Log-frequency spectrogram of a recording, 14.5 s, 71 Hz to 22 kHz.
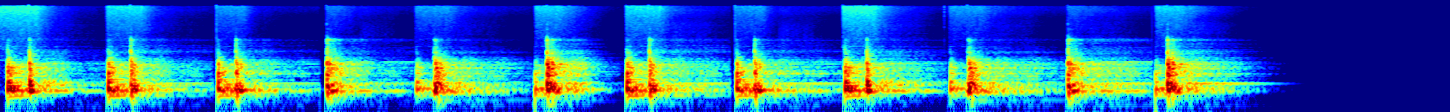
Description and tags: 0129 Walking on Metal 1
By request of M-RED, a Foley recording of someone walking on metal stairs or just any metal surface. It's really a metal meshed crate. It provided some good reverb, but I added just a TINY amount after recording it. Instead of just hitting it, I took a shoe and dropped it lightly on the crate. The samples turned out pretty good. I'm happy with them. It makes me want to do more Foley recordings! They're fun. Oops, I didn't notice the noise in there, well, put it through a low-pass filter or some eq-ing and it should be fine.
lofi, knocking, mesh-crate, thunk, city, request, steps, walking, footsteps, foley, shoe, metal, step, footstep, concrete, pounding, foot, thump, boom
